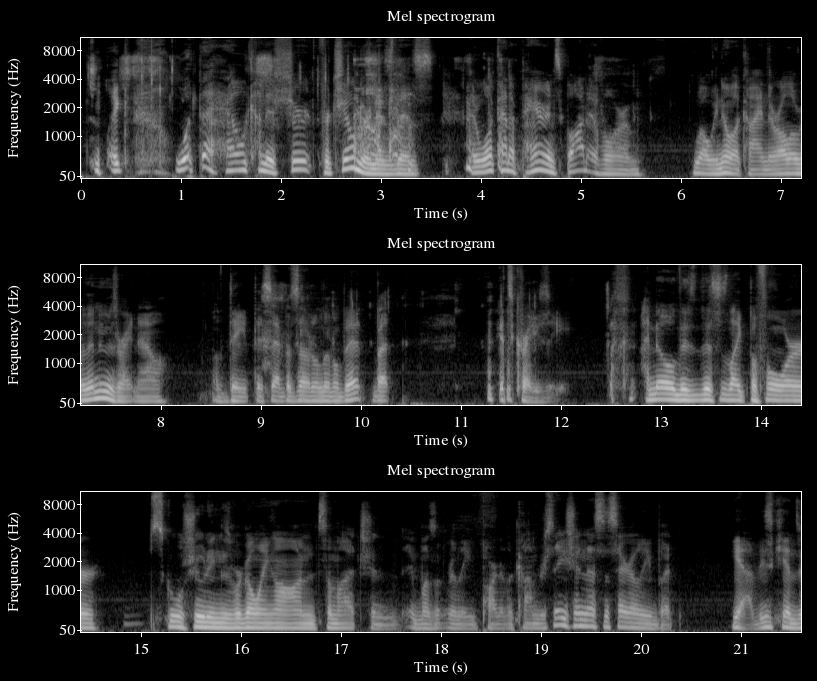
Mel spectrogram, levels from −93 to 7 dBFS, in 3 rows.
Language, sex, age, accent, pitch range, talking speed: English, male, 20-39, American, 100-125 Hz, 190 wpm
